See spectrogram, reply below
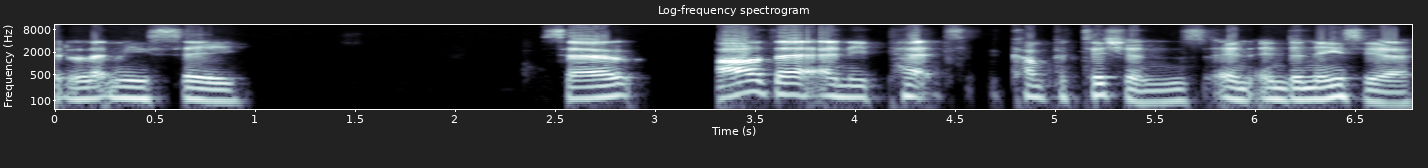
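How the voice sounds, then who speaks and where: A woman from England, a teacher explaining things in a relaxed, casual chat and laughing easily. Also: very deep voice. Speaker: English teacher, co-host. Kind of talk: casual conversational Q&A.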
